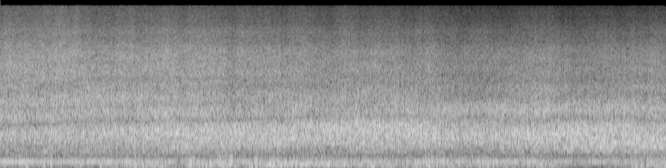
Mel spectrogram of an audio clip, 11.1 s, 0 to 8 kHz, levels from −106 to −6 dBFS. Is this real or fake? real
